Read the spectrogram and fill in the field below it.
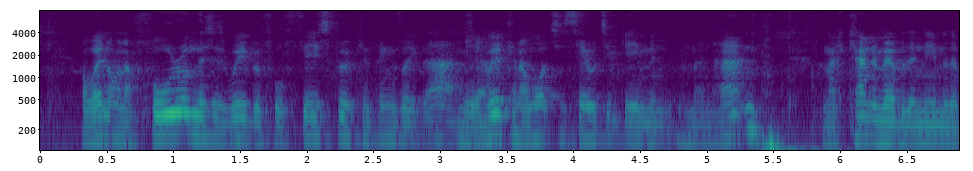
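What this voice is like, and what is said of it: Usual voice. Nothing is said of it.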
